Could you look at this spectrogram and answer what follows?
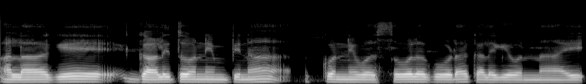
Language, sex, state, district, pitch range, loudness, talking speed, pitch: Telugu, male, Andhra Pradesh, Sri Satya Sai, 110-120 Hz, -15 LUFS, 80 wpm, 115 Hz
